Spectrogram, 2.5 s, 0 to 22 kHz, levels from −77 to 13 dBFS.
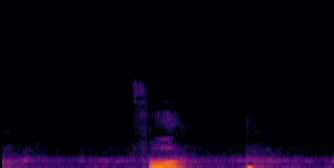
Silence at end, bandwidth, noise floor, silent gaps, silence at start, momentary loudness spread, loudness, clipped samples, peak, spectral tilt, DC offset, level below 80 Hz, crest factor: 0.6 s; 10.5 kHz; -55 dBFS; none; 1.15 s; 11 LU; -23 LUFS; under 0.1%; -8 dBFS; -10 dB/octave; under 0.1%; -62 dBFS; 18 dB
